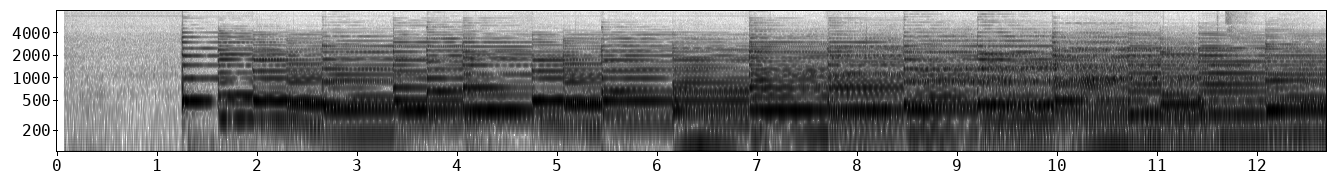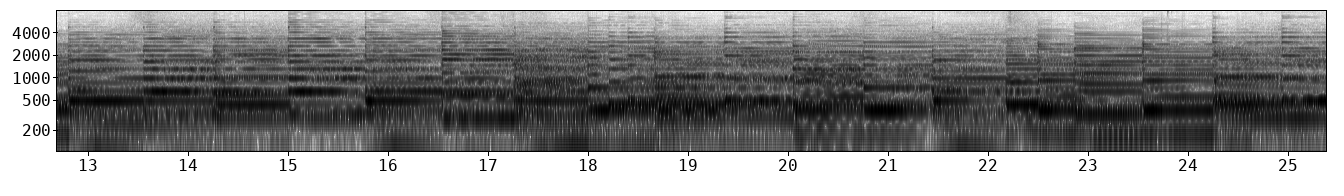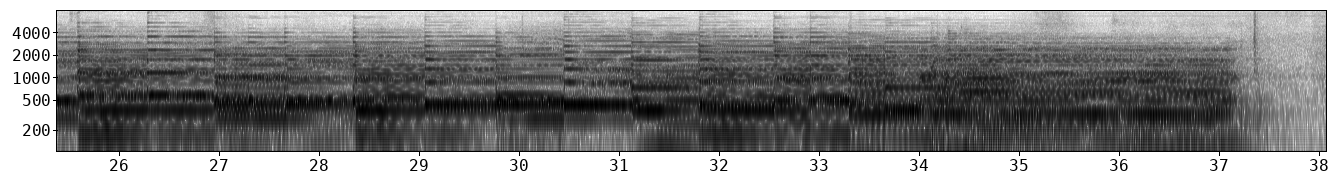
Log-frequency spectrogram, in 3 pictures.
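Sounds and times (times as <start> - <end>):
piano: 0.1 - 38.0.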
